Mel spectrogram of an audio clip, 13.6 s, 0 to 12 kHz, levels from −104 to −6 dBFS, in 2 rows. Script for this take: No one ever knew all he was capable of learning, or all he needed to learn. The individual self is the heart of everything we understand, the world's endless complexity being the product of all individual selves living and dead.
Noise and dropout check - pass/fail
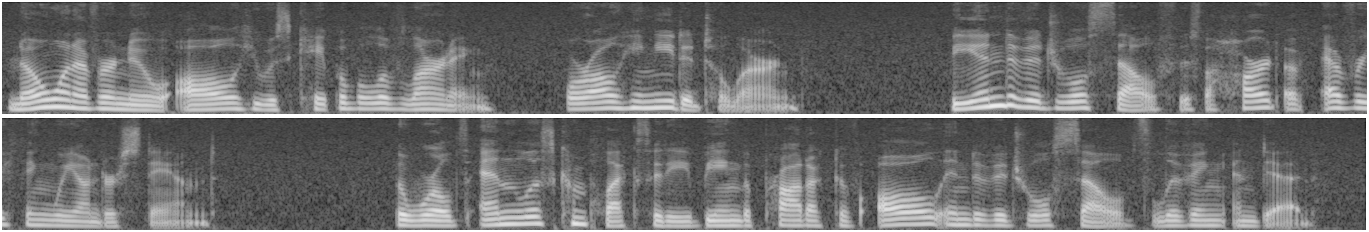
pass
